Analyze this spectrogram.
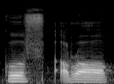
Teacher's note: Maka ini huruf ro kita baca tabkhim, kita baca tebal sehingga pangkal lidah kita naik terangkat ke atas · Selanjutnya di sini huruf roh memiliki tanda baca fathah ya, baris di atas ini tanda baca fathah atau harokat fathah, maka ini huruf roh kita baca tabkhim, kita baca tebal. Sehingga pangkal lidah kita naik terangkat ke atas ketika kita mengucapkannya. Kuf ro ko dibaca panjang.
